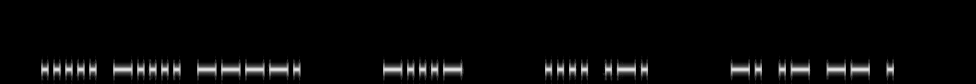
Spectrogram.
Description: Morse code, heard as a keyed tone, about 20 wpm, 700 Hz. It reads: 569 <BT> HR NAME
